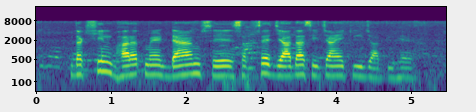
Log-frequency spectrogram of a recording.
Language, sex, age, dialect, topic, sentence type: Hindi, male, 25-30, Hindustani Malvi Khadi Boli, agriculture, statement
